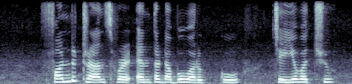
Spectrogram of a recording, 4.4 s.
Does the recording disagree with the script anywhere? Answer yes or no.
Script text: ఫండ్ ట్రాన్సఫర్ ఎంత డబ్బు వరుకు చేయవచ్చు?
no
